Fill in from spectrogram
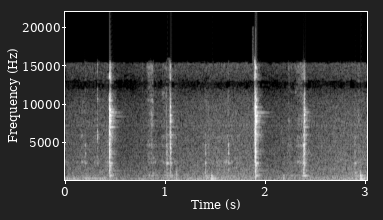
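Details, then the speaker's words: Credit unit being tested: crisp, uneven mechanical ticks, about forty a minute, in a quiet room. The solenoid clicks and the credit unit rotates its sprocket as it should. Normal credit unit stepping. "let's see if it does that now listen for the click there it is now let's see if it rotates the sprocket there it is"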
